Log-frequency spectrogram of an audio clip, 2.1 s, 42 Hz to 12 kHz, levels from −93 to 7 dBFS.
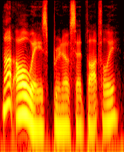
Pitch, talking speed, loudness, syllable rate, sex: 135 Hz, 145 wpm, -17 LUFS, 4.7 syllables/s, male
